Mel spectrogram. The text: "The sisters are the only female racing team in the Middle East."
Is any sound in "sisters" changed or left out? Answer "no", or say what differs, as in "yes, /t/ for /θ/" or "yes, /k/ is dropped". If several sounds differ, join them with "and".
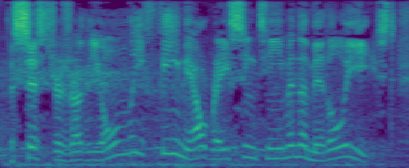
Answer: no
